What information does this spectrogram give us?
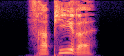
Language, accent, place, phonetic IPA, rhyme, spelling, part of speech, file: German, Germany, Berlin, [fʁaˈpiːʁə], -iːʁə, frappiere, verb, De-frappiere.ogg
- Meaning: inflection of frappieren: 1. first-person singular present 2. singular imperative 3. first/third-person singular subjunctive I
